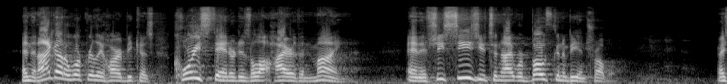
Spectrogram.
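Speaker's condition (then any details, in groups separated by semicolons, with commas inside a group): No condition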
